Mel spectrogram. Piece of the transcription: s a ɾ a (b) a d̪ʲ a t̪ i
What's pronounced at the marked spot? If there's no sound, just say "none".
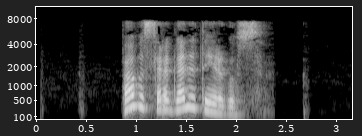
ɡ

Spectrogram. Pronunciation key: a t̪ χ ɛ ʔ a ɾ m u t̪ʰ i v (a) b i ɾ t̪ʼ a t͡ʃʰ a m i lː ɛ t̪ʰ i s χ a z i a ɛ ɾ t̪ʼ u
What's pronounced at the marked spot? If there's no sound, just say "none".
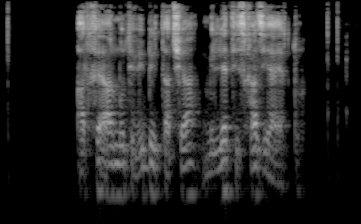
i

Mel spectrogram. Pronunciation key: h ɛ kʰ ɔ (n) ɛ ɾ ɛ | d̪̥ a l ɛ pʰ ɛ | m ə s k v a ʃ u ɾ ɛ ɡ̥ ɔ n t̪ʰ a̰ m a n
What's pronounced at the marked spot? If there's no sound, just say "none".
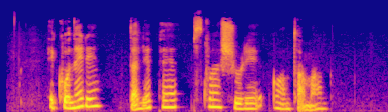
n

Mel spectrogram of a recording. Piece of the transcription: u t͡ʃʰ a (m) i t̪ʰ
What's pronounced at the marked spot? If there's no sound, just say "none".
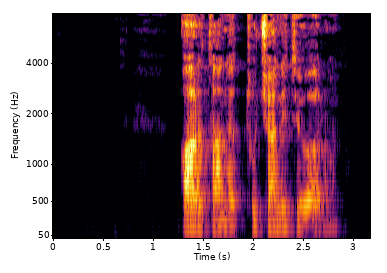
n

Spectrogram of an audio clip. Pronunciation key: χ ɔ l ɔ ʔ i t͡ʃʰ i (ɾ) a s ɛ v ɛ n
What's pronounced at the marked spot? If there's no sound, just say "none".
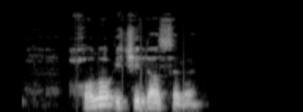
l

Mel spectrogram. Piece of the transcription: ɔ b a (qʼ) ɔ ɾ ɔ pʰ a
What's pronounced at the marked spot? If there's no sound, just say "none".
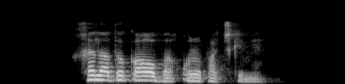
qʼ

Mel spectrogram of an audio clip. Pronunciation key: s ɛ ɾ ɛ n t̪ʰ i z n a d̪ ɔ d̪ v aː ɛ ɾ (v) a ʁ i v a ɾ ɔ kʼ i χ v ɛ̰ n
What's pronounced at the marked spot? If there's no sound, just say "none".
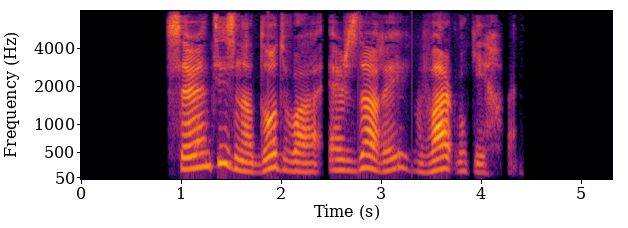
z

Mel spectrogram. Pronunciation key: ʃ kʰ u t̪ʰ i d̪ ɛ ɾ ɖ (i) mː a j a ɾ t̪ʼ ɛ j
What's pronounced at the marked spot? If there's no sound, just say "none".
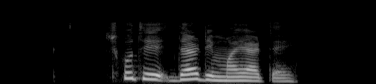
i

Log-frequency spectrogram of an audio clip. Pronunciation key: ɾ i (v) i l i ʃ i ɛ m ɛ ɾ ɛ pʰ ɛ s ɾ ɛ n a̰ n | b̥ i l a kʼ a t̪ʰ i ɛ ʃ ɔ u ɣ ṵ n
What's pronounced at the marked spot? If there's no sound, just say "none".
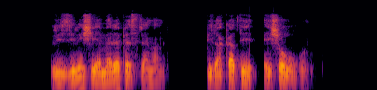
z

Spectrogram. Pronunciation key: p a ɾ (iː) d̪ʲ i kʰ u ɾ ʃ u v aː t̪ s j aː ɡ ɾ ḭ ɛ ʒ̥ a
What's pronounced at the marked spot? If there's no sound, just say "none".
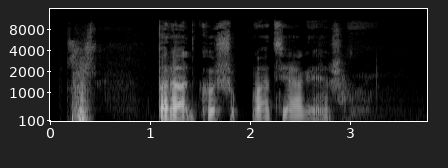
aː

